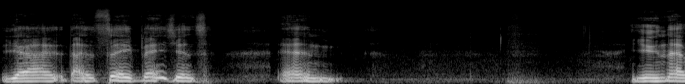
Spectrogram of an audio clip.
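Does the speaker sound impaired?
Yes: Parkinsonism; slow steady physical decline; wobbles, shuffles, tends to fall over, frequent giggling and laughing; voice first affected, speaks poorly, hard to understand, giggling and laughing make understanding harder.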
